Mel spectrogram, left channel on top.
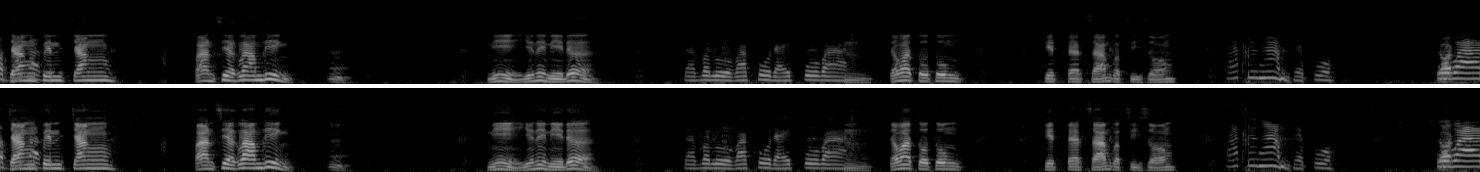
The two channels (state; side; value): noise; right; hiss, 26 dB below the sound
